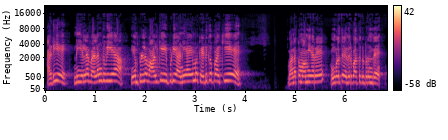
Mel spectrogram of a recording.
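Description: A woman's voice: high-pitched, steady tone, quick pace. A woman acting a village comedy sketch in a brash, mocking way. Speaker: comic sketch performer.

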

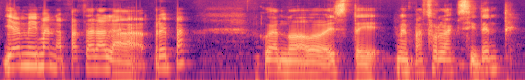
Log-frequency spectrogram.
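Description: A woman's voice: low-pitched, a little slow, fairly bright tone. An older woman with a Mexican accent, speaking plainly and insistently in an emotional interview, repeating herself for emphasis. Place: prison.

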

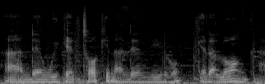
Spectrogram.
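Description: A middle-aged man from Nigeria with a Nigerian accent, answering interview questions in a measured, earnest way with frequent fillers. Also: fairly low pitch, steady tone, gravelly, music in the background. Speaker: family educator. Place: studio with dark backdrop.

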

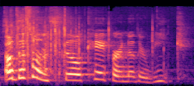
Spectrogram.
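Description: A young woman with a Minnesota accent, chatting casually in a vlog, wry and quick to laugh. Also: sits high, expressive, a little mellow, slight background noise. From Minnesota, USA. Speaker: vlogger.

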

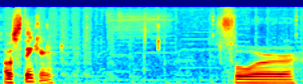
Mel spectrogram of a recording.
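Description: Extremely slow and flat, this young man's fairly low, warm voice rambles through casual Minecraft let's play commentary over soft background music. He's a gaming channel host catching a cold, talking from his home gaming room with fillers and restarts throughout. A headset and studio mic at his desk record him.

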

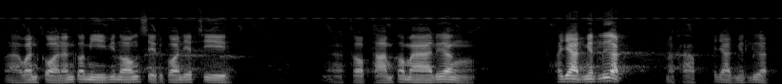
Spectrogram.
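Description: This middle-aged Thai man, host of a cattle farming channel, answers viewer questions casually from an open-sided cattle barn with many polite particles. His lowish voice is pushed and bright, steady in tone and a little fast but broken by long pauses, with a slight hiss or hum.

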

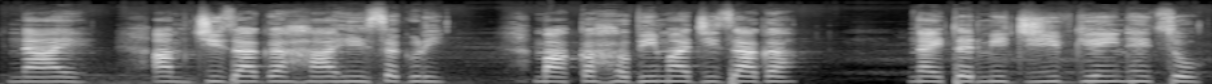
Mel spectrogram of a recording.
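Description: A woman voicing a greedy, menacing spirit that has possessed a young wife, speaking slowly with a Malvani accent. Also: on the high side, flat delivery, bright, forceful tone.

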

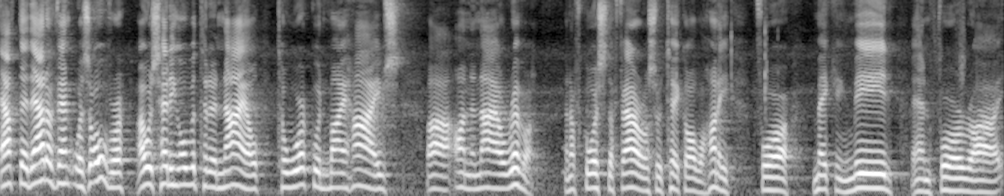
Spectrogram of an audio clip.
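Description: Animated older man telling bee stories. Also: fairly high pitch. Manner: animated storyteller, wide gestures, folksy asides. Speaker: beekeeping presenter. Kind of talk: public talk with slides. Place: library meeting room.

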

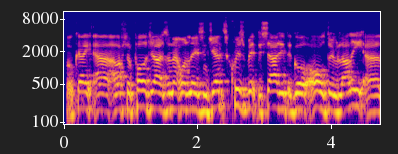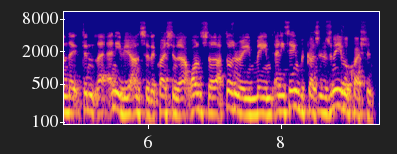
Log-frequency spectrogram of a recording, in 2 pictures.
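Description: A man hosting an online pub quiz, reading each question twice and chatting between rounds in a relaxed, apologetic way. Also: a little high, quick pace, few pauses, muffled recording. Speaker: quiz host.

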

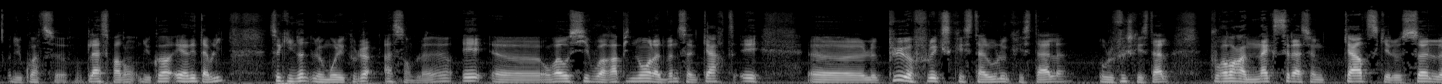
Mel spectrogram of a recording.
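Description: A French-accented man hosts a casual screen-recorded Minecraft mod tutorial, speaking hesitantly with plenty of fillers and restarts. His voice is medium-pitched and fairly bright.

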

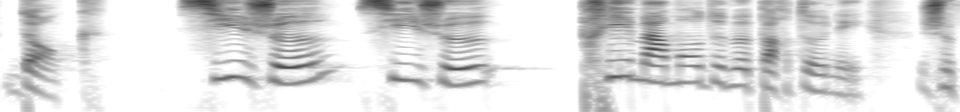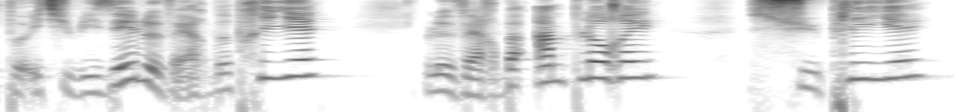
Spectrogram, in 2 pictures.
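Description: A woman with a Tunisian accent teaches French grammar in a recorded lesson. She speaks slowly, listing words one after another. Her pitch moves widely up and down as she goes. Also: a little mellow.

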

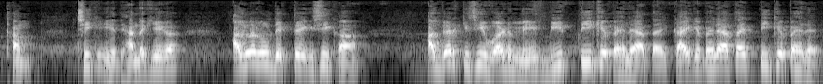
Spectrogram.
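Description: A man's voice: a little high, narrow, tinny audio. A man with an Indian accent teaching an English pronunciation lesson, spelling out words and asking questions that he answers himself. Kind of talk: classroom-style lesson on pronunciation.

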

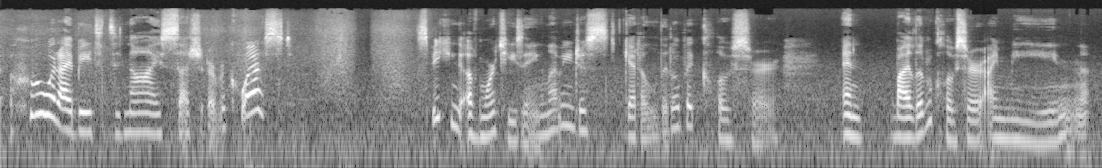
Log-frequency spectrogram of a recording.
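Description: An actress plays a teasing young female roommate in an ASMR roleplay, speaking at a mid pitch and an unhurried pace. She sounds playful, affectionate, intimate and giggly, slow and coaxing, close-miked with some background noise.

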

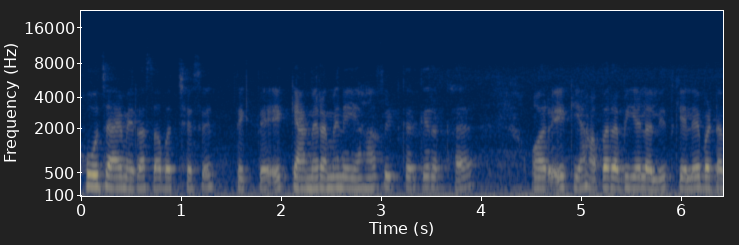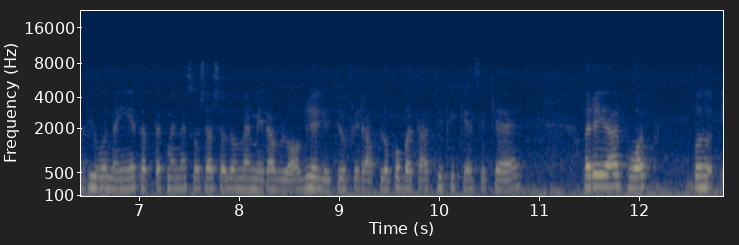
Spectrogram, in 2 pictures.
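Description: A woman's voice: medium pitch, dark tone, slight background noise. A young woman chatting casually to camera at home as a vlogger, setting up her gear as she talks. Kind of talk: casual vlog chat. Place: at home indoors.

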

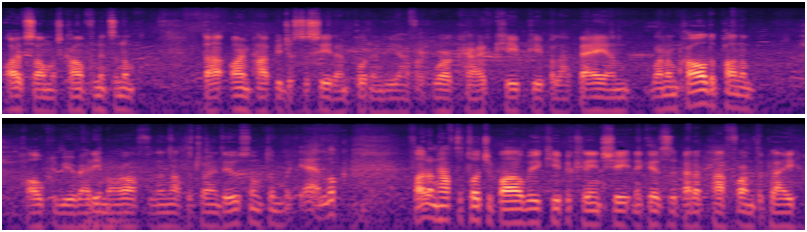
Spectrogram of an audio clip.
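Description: A young man, a goalkeeper, answering post-match questions in a measured, earnest way, outdoors at a stadium at night on a close mic. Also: deep voice, steady tone. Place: outdoors at a stadium, in front of a sponsor board at night. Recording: outdoor traffic noise.

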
